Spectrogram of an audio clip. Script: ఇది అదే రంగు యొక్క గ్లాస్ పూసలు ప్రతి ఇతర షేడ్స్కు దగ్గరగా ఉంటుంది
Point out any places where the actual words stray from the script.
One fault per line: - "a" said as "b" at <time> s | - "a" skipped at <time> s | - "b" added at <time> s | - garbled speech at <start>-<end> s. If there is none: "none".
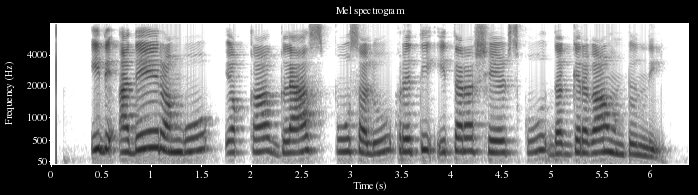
none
